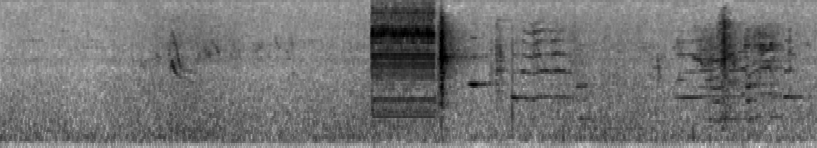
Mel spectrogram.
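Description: A gate intercom buzzes once, a flat electric buzz lasting about half a second about three seconds in. Short, faint high chirps follow over a low background hum.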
